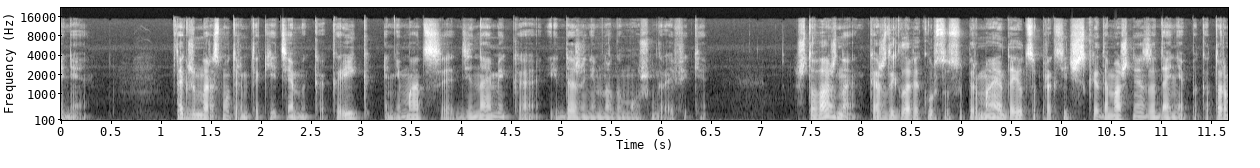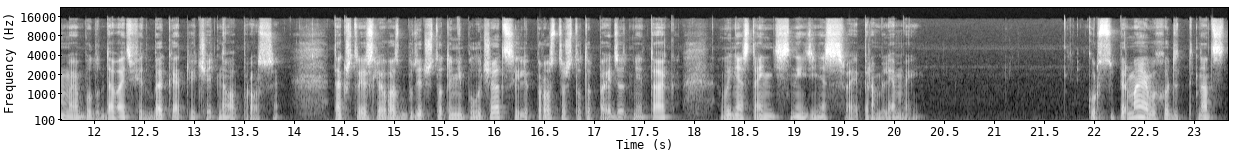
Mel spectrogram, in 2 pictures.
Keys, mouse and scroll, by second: 0.2 BackSpace, 0.4 ctrl+space, 0.7 alt+click.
